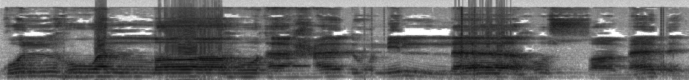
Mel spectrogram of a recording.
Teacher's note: Maka kena ada lantunan ahad. Tapi kalau dia sambung dia tak ada jadi hukum qalqalah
